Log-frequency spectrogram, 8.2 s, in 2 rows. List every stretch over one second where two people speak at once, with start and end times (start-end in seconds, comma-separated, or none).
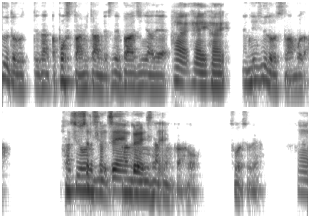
5.0-6.3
